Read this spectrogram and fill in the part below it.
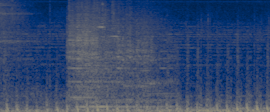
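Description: A metal gate creaks open.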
